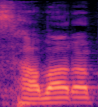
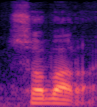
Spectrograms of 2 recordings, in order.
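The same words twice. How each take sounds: First: সাবারা with open "aa" in all syllables; wrong pronunciation. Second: সবা র as "saw-baa-raw"; correct pronunciation. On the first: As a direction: spread every vowel, "saa-baa-raa", in সাবারা. (সাবারা, সবখানে আকার দিয়ে ভুল) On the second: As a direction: round the first and last vowels of সবা র. (সবা র, স আর র গোল করে) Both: Shown as a demonstration. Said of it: "উচ্চারণ ভুল".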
